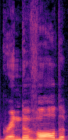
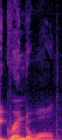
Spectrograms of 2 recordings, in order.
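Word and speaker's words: Grindelwald: on and off man so 90% of the the characters in the movie pronounce it grindal first first of all which grindol grindal m it disturbs me I don't want to do it okay I don't like it it should be grind Wald all right he's Johnny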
